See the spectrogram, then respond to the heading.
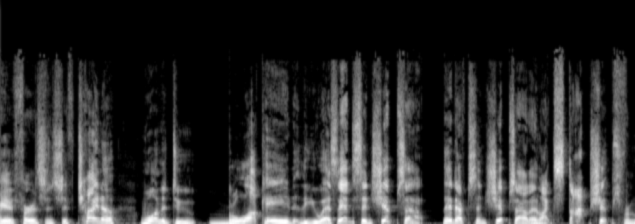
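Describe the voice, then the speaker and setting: A man's voice: on the high side, vocal fry, dry recording, clean studio sound. A man giving a rambling, sarcastic political monologue as the show's host, chuckling to himself and drifting between points. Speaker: political commentator.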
